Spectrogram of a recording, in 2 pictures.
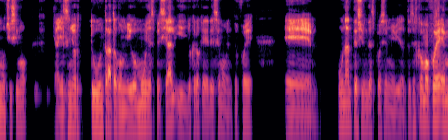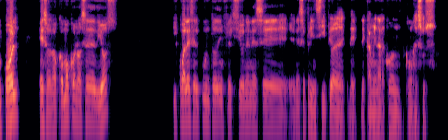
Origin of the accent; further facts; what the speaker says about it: Colombia; los colombianos somos muy hablados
